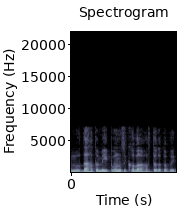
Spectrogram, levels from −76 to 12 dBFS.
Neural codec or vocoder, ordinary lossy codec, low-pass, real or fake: codec, 16 kHz, 0.5 kbps, FunCodec, trained on LibriTTS, 25 frames a second; MP3, 64 kbps; 7.2 kHz; fake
